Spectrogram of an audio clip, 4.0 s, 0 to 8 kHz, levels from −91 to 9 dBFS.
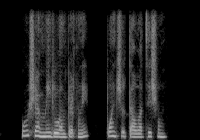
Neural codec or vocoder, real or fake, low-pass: codec, 16 kHz, 1 kbps, FreqCodec, larger model; fake; 7.2 kHz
